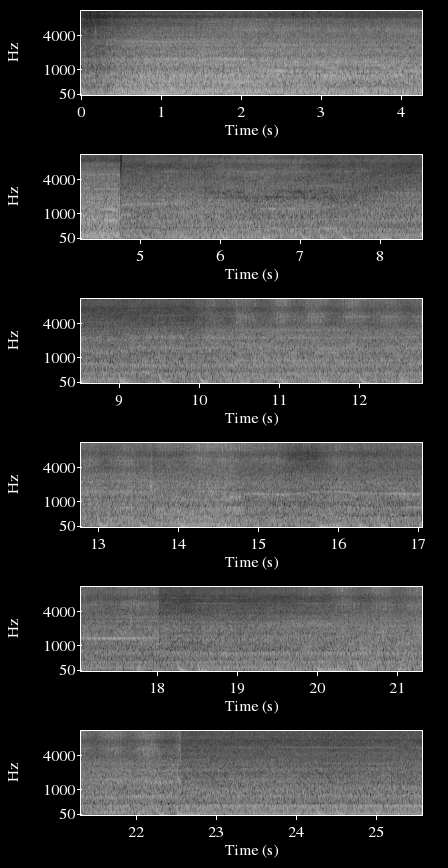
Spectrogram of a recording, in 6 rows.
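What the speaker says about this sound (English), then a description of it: "is a powerful stump grinder with a 74 horsepower Kohler diesel engine" A stump grinder powered by a 74 horsepower Kohler diesel engine runs steadily, a loud continuous mechanical drone with rhythmic high whirring bursts in the middle stretch.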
